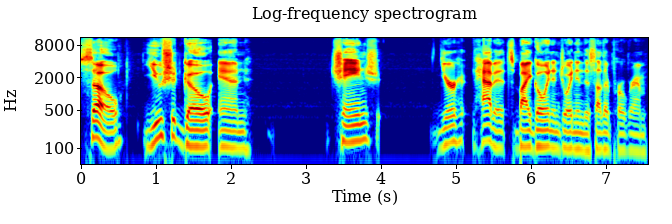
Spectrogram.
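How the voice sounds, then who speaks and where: A man speaks very slowly in a fairly low pitch with a bright, sharp tone and ordinary pitch variation, leaving long, frequent pauses. The recording is very clean with a silent background and a dry, close sound with no echo. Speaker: business coach and vlogger. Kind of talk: motivational vlog monologue. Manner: casual, conversational.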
